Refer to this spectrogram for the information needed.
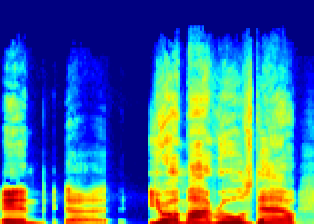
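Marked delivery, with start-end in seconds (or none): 1.5-3.0 mock, very high screamed wrestling promo voice. Retelling a wrestling promo, imitating someone screaming. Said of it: "while they're screaming".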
